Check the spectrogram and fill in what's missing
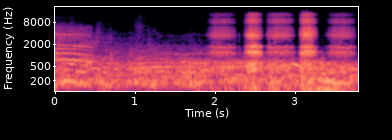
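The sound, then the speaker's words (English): Hollow, rasping breaths drawn through a gun barrel by someone concealed beneath the soil, two or three loud pulses following a brief whining, bleat-like tone at the start, with no talking. “I need only remain concealed beneath this soil, continue breathing through the gun barrel, and evidence will soon be mine.”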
